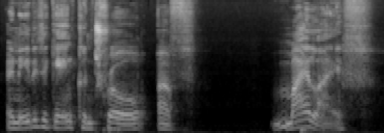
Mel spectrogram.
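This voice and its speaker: Older woman, from Jamaica, low voice, husky and gravelly, candid, laughing often. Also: slow. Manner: frank, laughing, reflective. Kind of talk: candid podcast conversation.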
